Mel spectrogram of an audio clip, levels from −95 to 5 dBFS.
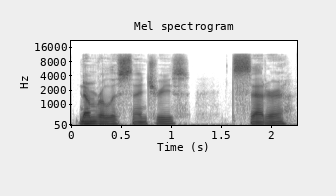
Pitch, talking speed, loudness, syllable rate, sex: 95 Hz, 80 wpm, -20 LUFS, 4.0 syllables/s, male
